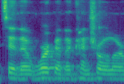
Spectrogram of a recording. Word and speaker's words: comptroller: let us know that it's actually pronounced controller controller yes control how did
